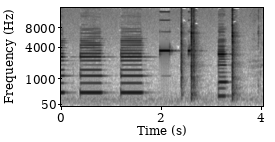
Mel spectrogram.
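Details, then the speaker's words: Maquet Servo-i ventilator, fully circuited, running its pre-use check: steady electronic tones, a short high beep and sharp valve clicks; ventilator pre-use self-test sounds. "do you want to start the pre-use check yes we do now these are all the things that it's going through"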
